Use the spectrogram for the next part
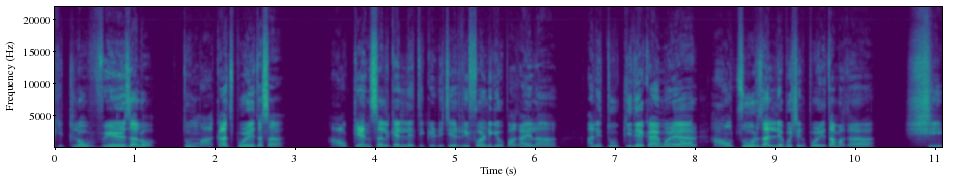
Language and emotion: Goan Konkani, disgusted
